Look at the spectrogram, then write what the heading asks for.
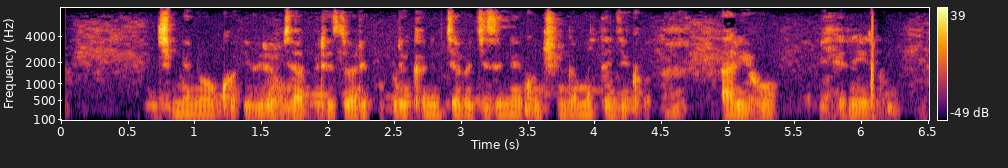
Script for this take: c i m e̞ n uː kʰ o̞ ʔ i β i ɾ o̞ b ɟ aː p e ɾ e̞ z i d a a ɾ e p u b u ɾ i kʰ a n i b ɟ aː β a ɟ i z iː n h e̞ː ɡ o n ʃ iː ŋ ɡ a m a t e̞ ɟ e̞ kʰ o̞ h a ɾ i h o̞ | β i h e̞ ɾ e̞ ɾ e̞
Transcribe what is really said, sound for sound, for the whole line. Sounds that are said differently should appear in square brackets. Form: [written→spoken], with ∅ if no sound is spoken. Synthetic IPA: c i m e̞ n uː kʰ o̞ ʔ i β i ɾ o̞ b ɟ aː p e ɾ e̞ z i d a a ɾ e p u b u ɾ i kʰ a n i b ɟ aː β a ɟ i z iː n h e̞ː [ɡ→k] o n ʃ iː ŋ ɡ a m a t e̞ ɟ e̞ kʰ o̞ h a ɾ i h o̞ | β i h e̞ ɾ e̞ ɾ e̞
